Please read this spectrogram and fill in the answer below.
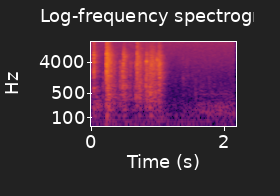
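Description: Anti-static plastic bag crinkling as it is handled and set down on a pile of other bags: a quick run of crisp crackles lasting about a second, then it stops.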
